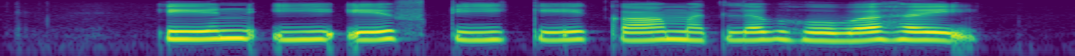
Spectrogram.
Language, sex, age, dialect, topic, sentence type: Magahi, female, 51-55, Southern, banking, question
